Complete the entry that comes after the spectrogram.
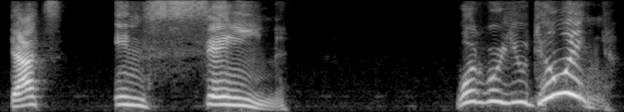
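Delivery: high, slow disbelieving yell; incredulous outburst. Real, not acted. Streamer yelling at the video in disbelief, incredulous high shout. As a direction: demand it like you can't believe anyone could be this dumb.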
